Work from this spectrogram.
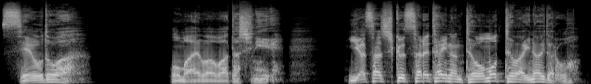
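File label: start, Japanese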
